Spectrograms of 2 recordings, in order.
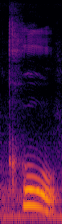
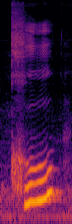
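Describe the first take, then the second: First: The k has a firm stop and some air. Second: The k is followed by too much air. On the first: The speaker calls it right. "the sound is there, the air is there, the shidda is also there" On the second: The speaker calls it wrong. "then there is too much air"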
